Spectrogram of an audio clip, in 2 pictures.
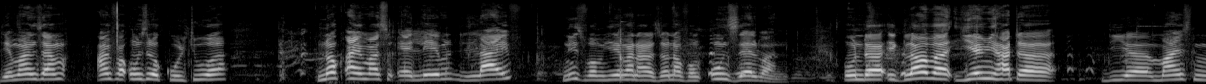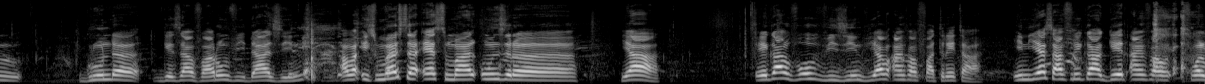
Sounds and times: African people, their friends and families are gathering 0.0 - 24.1

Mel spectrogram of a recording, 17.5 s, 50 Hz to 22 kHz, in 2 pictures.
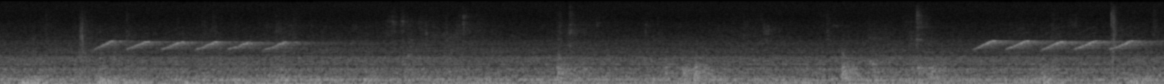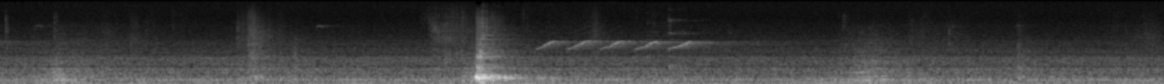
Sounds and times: bird 0.7 - 2.6
bird 7.3 - 9.2
bird 12.6 - 14.4

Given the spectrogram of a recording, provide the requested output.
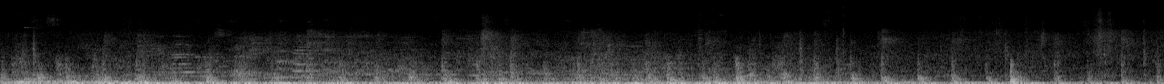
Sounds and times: old paternoster elevator 0.0 - 11.6

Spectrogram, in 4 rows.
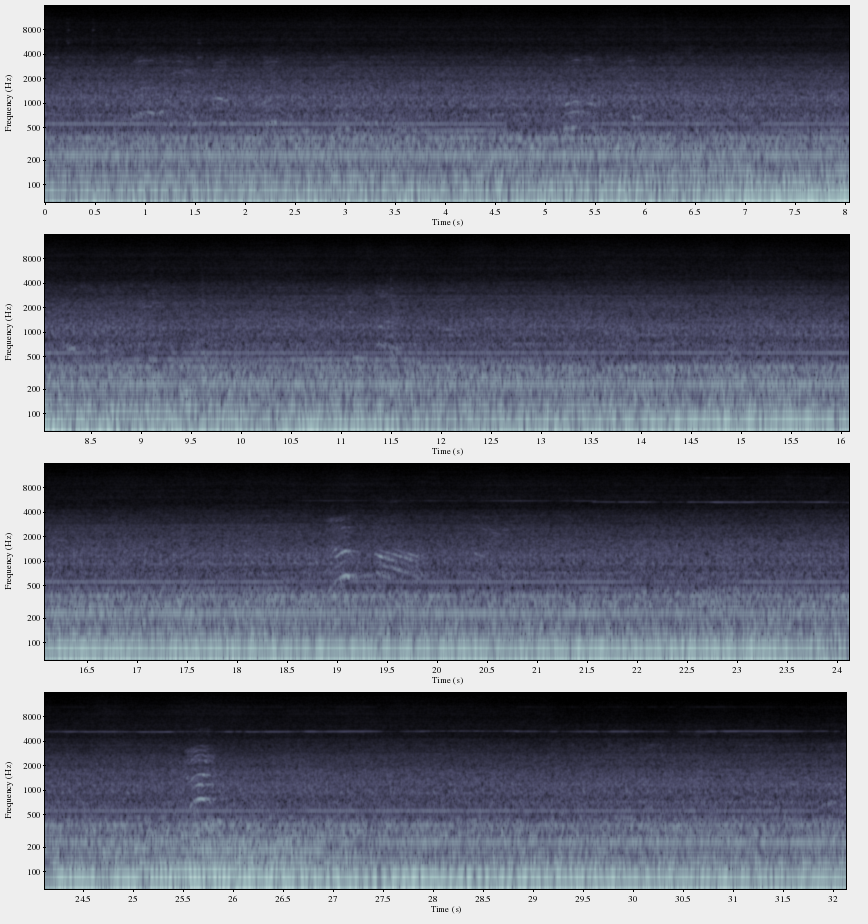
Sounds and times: Workers are mounting a big crane 0.0 - 32.1

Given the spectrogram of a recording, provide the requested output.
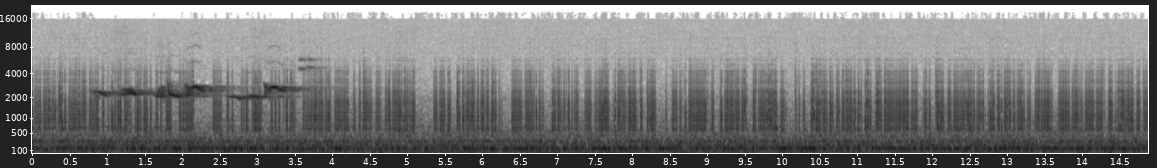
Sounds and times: Drone air conditioner 0.0 - 14.8
bird 0.8 - 4.1

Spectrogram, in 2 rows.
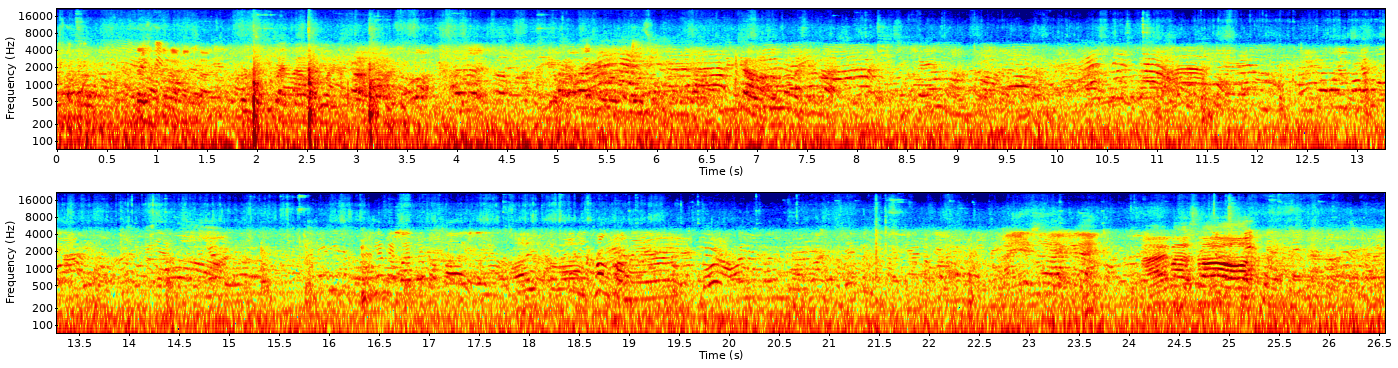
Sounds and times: vendors peddling 0.0 - 8.2
traffic sound 0.0 - 10.2

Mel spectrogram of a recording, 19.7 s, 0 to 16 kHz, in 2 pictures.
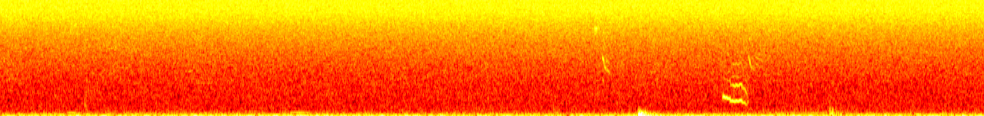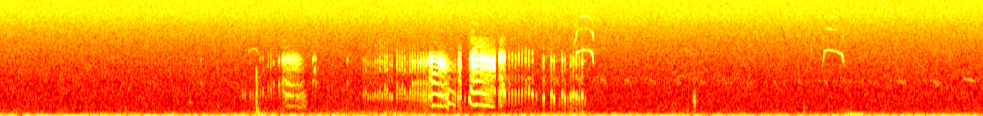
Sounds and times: storm petrel calls and purrings 12.3 - 15.9

